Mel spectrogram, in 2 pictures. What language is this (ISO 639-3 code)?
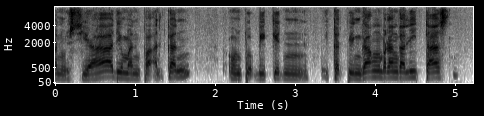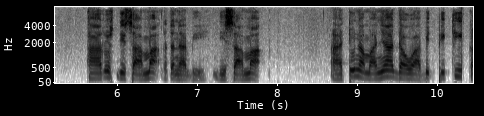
msa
